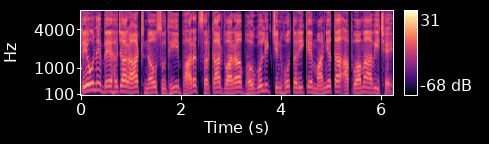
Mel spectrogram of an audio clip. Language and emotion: Gujarati, neutral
